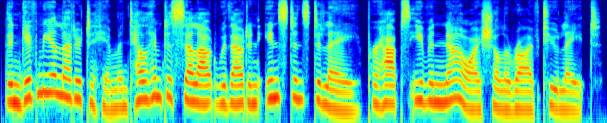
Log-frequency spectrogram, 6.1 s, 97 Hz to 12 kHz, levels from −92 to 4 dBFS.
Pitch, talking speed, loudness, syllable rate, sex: 215 Hz, 245 wpm, -18 LUFS, 5.6 syllables/s, female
